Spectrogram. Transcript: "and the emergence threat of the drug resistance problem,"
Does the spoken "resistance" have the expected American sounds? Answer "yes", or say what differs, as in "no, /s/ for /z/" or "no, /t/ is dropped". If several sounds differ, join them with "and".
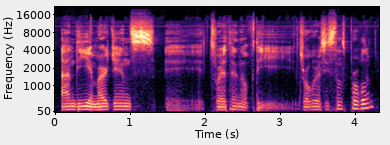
no, /s/ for /z/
